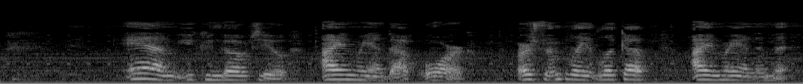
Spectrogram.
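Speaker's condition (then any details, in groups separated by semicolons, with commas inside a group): Traumatic brain injury; car accident, multiple injuries; trouble speaking clearly, early whispering, letter board, liquid swallowing trouble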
